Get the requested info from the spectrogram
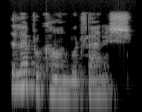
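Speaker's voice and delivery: plain reading voice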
